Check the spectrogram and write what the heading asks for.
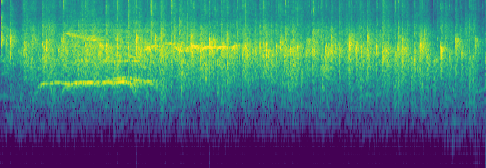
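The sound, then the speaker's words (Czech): Steady, loud applause from a stand-up comedy audience as a performer is welcomed on stage fills the whole stretch, a dense wash of clapping with brief whistles or cheers rising over it early on. “Takže poprosím velký potlesk”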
